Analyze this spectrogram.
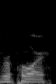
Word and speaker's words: rapport: bow wow uh also that word is rapport not like the t is silent uh i always i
